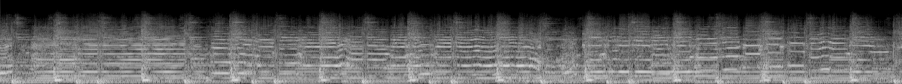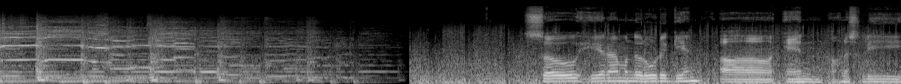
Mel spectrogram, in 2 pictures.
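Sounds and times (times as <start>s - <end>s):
rock band playing live: 0.0s - 12.9s
electric guitar lead with bends: 0.0s - 13.0s.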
